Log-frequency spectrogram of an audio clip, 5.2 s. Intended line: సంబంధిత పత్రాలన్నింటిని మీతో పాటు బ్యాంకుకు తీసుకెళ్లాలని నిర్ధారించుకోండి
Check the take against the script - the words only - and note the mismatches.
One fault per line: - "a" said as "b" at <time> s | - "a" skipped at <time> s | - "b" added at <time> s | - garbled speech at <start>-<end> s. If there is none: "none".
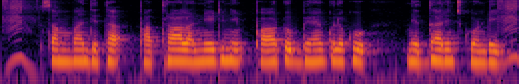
- "మీతో" skipped at 2.4 s
- "తీసుకెళ్లాలని" skipped at 3.6 s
